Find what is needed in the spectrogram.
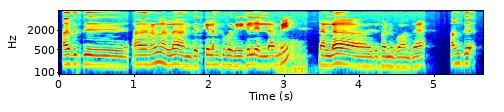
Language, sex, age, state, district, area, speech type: Tamil, female, 45-60, Tamil Nadu, Erode, rural, spontaneous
